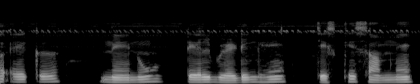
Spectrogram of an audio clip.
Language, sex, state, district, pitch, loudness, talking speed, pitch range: Hindi, male, Goa, North and South Goa, 115 Hz, -29 LUFS, 85 wpm, 110-130 Hz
